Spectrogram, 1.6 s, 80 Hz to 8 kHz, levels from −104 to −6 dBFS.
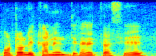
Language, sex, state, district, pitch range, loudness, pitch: Bengali, male, Tripura, Dhalai, 125-140 Hz, -17 LUFS, 130 Hz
